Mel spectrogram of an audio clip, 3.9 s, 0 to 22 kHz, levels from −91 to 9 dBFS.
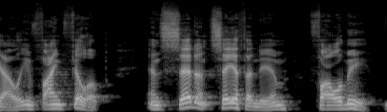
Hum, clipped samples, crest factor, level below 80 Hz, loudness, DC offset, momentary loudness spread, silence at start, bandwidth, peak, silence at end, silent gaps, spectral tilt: none; under 0.1%; 20 dB; -76 dBFS; -28 LUFS; under 0.1%; 9 LU; 0 s; 17 kHz; -8 dBFS; 0.2 s; 1.38-1.44 s, 3.03-3.08 s; -4 dB/octave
